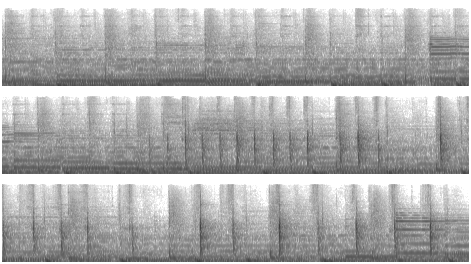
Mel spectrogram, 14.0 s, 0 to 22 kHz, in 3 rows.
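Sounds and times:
knife tapping on cutting board: 0:06.1 - 0:10.7, 0:11.3 - 0:13.8.

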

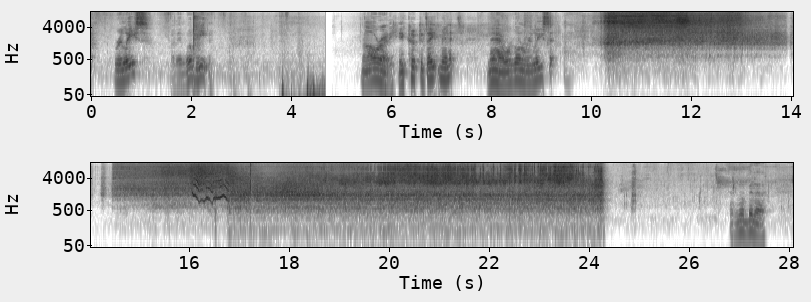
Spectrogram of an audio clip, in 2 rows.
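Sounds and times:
steam hissing from valve: 0:09.9 - 0:24.4.

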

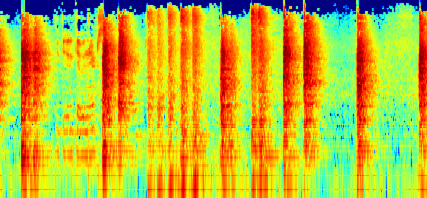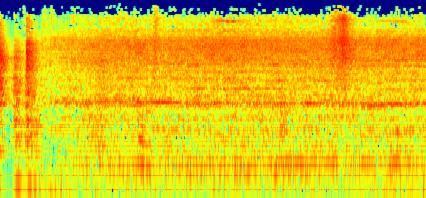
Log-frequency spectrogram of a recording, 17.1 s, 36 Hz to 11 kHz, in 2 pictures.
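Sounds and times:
sharp knocks and bangs: 0:00.0 - 0:01.1, 0:02.0 - 0:07.7, 0:08.4 - 0:09.4.

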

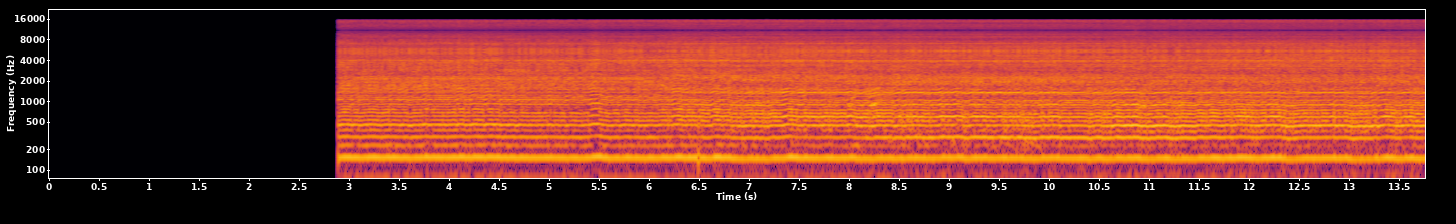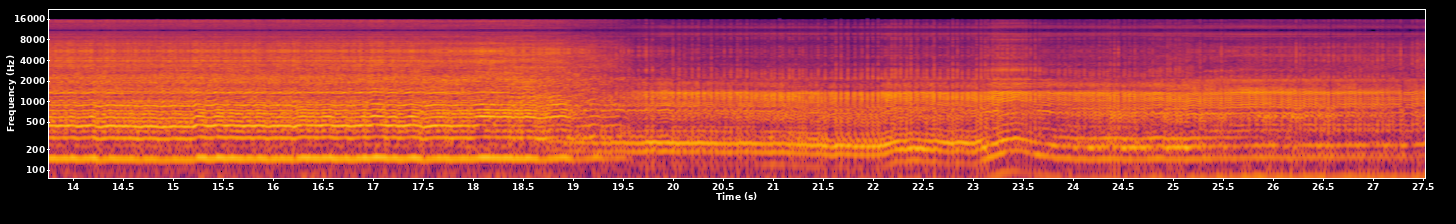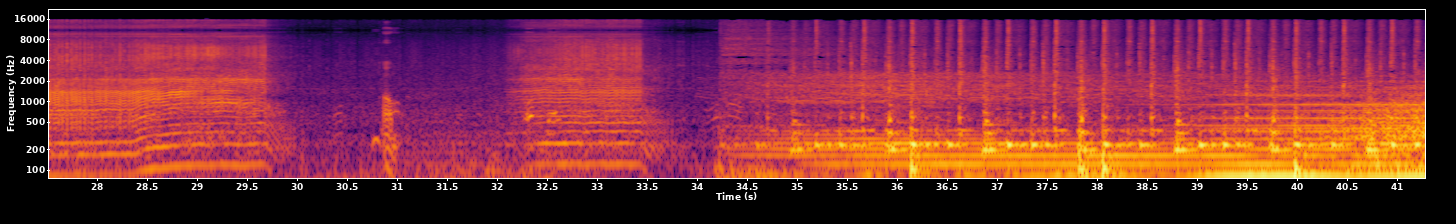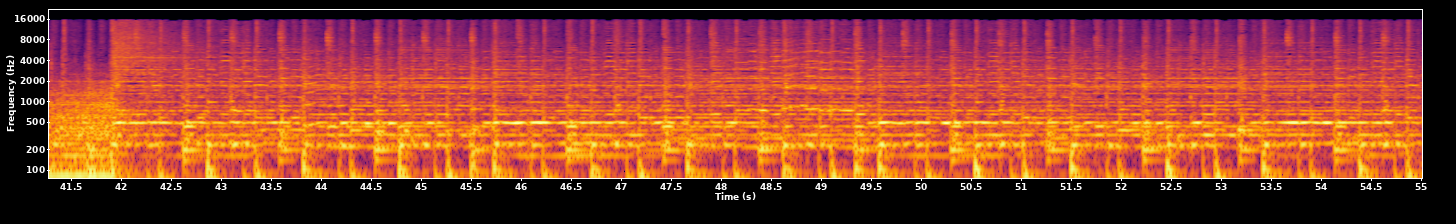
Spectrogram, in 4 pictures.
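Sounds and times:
model jet engine running: 0:04.6 - 0:29.7.

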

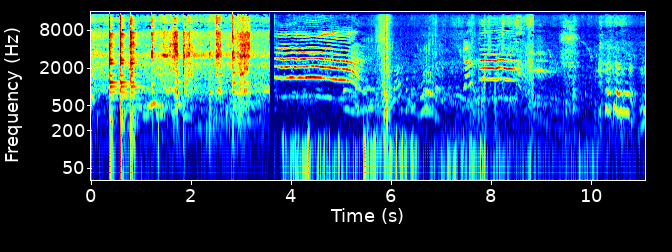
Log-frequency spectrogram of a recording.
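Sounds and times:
food sizzling: 0:00.0 - 0:03.6
metal spatula scraping pan: 0:00.4 - 0:03.6.

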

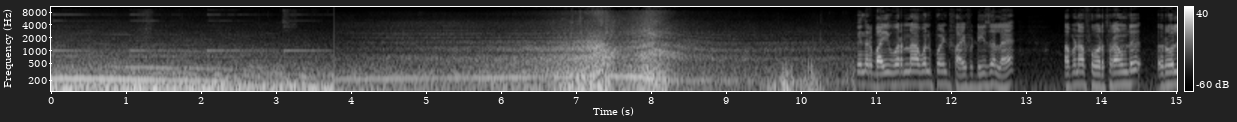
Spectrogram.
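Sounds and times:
cars passing at speed: 0:03.8 - 0:10.7.

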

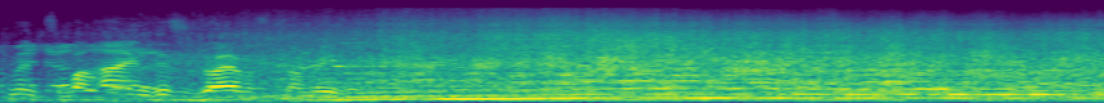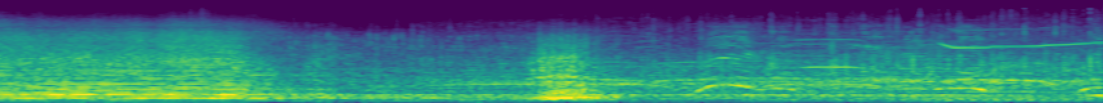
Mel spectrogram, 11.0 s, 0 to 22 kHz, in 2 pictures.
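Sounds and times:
off-road vehicle engine revving: 0:00.6 - 0:08.8.

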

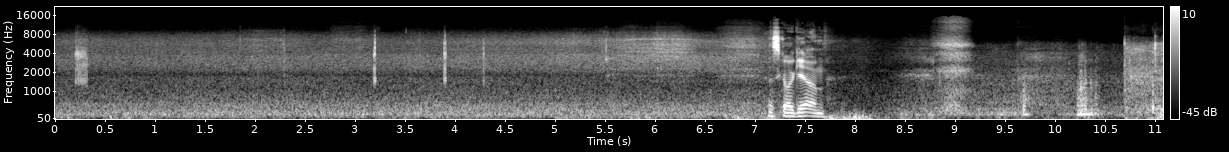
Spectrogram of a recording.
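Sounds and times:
wind buffeting microphone: 0:00.0 - 0:11.0
surf breaking on beach: 0:09.1 - 0:11.0.

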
